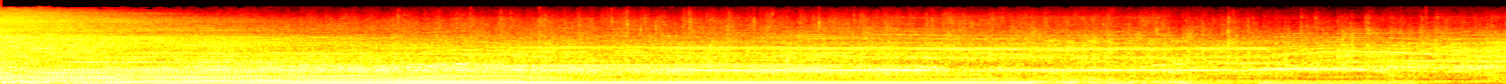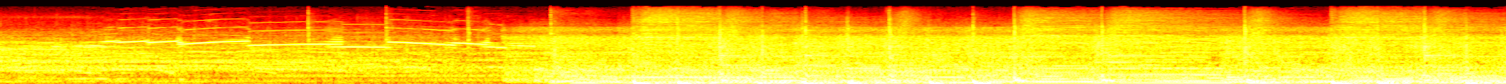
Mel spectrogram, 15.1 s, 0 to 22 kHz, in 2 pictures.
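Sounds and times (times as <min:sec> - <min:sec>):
rock band chord ringing: 0:00.0 - 0:03.1, 0:10.2 - 0:15.0
audience cheering: 0:00.0 - 0:13.0
whistles from audience: 0:07.0 - 0:10.4.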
